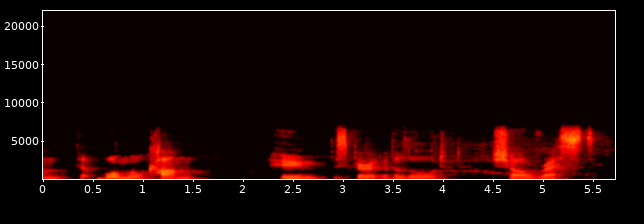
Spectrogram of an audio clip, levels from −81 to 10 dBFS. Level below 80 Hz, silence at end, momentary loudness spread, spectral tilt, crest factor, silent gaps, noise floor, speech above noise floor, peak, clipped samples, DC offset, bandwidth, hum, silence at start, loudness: -74 dBFS; 0.2 s; 18 LU; -2.5 dB/octave; 22 dB; none; -85 dBFS; 49 dB; -16 dBFS; under 0.1%; under 0.1%; 7.6 kHz; none; 0 s; -34 LUFS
